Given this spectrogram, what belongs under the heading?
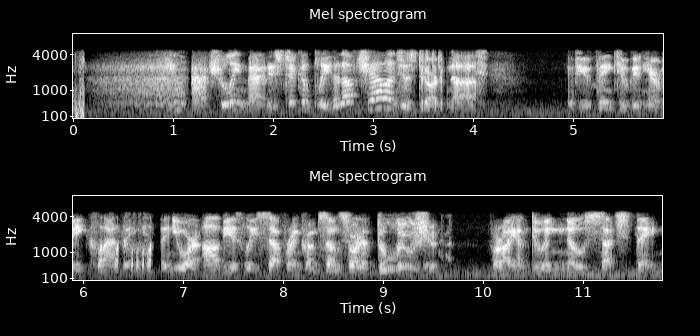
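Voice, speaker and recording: An actor playing a smug, condescending supervillain in a video game, with pompous, sneering, theatrical delivery and crisp over-enunciated taunts. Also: male voice, medium pitch, big pitch swings, normal speed, in a large hall, far from the mic, muffled recording, natural voice. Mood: contemptuous. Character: smug, condescending male supervillain obsessed with riddles.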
